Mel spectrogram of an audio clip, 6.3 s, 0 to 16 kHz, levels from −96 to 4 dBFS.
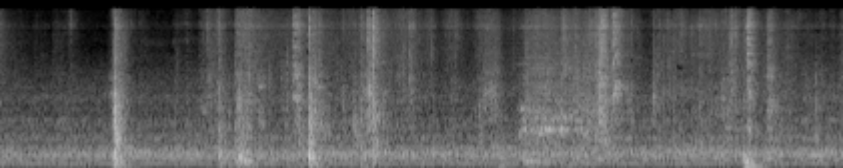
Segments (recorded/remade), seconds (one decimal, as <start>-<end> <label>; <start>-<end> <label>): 0.0-3.7 recorded; 3.7-4.3 remade; 4.3-6.3 recorded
